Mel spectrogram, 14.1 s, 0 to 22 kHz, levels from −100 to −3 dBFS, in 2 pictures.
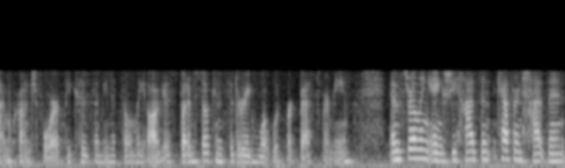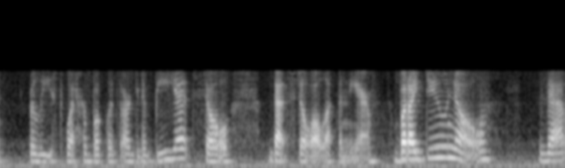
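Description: No technical faults can be heard anywhere in the clip. It has clearly passed through a call path, and its content stops at about 4 kHz, which fits a narrowband telephone codec such as G.711 mu-law.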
